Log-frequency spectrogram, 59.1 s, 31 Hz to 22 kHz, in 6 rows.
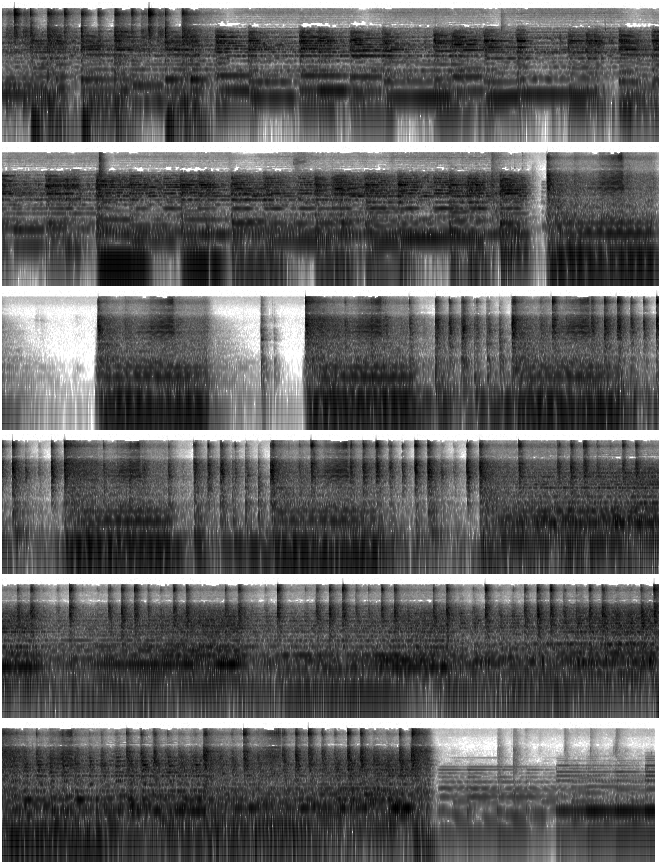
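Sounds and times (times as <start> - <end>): bass-heavy track with steady beat: 0.0 - 3.9, 8.7 - 19.8, 21.1 - 55.9
guitar-led instrumental: 0.0 - 19.7, 36.8 - 59.0.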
